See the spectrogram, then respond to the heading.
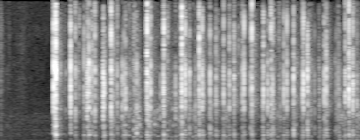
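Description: Long nails tap and scratch fast on the plastic shell of a black plastic inline skate boot with mesh and laces, held close to the microphone. After a half-second of near silence, a dense run of sharp, bright clicks and scrapes begins and continues without a break to the end.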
